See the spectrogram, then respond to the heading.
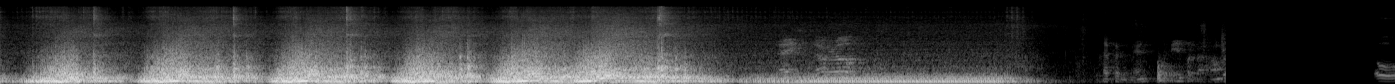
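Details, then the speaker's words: Ford Capri 2.9 Cosworth twin turbo, first start on a new full stainless exhaust built from scratch, recorded with an external microphone: sharp throttle blips about every second, then a steady, even idle; sounds healthy. "so in that last bit of video you saw the car start up for the first time this new exhaust on um i'm sure you'll understand that it just doesn't sound as good on the video as it does in real life"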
